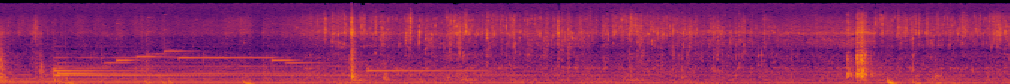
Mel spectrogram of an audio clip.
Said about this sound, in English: Well, pretty soon time to go. I think I'll wash my hands before we go.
